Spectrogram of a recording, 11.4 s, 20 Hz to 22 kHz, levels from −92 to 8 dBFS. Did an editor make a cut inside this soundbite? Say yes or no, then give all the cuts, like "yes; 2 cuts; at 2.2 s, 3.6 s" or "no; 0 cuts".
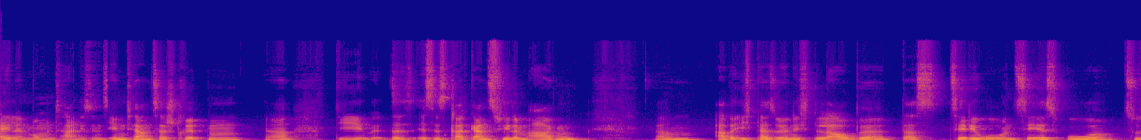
yes; 2 cuts; at 1.1 s, 3.9 s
